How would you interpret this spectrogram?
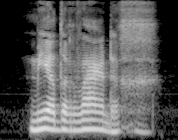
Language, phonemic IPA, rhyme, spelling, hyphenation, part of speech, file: Dutch, /ˌmeːr.dərˈʋaːr.dəx/, -aːrdəx, meerderwaardig, meer‧der‧waar‧dig, adjective, Nl-meerderwaardig.ogg
- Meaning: superior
